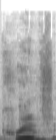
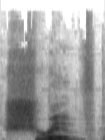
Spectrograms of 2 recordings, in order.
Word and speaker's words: Shriv: rotate over here with Kriv, and they're going to just try and get the burn out of this. I keep pronouncing this wrong. It's Shriv.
